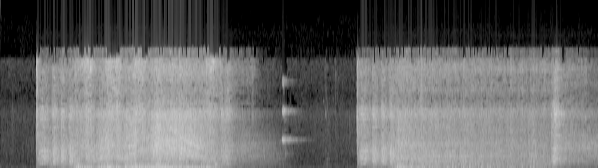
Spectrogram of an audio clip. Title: triumph tiger won't start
